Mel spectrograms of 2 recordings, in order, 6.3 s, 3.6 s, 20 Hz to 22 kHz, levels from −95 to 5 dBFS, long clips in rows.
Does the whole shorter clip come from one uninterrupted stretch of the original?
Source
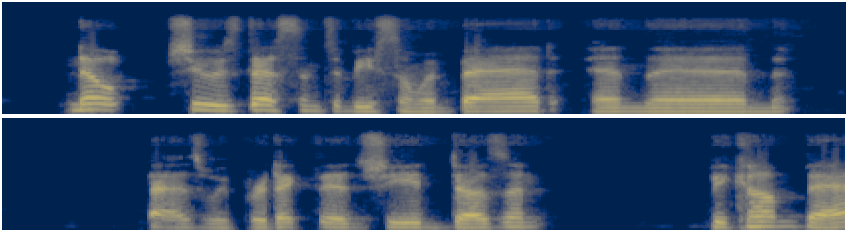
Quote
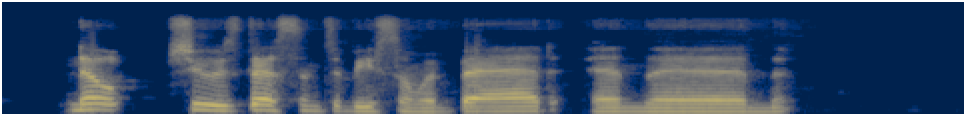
yes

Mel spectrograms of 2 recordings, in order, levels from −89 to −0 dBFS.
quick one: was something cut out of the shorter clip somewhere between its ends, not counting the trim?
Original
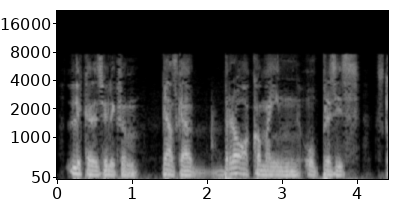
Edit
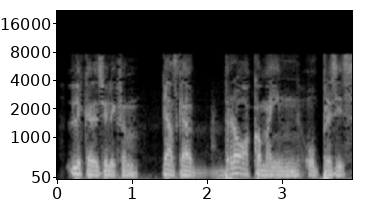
no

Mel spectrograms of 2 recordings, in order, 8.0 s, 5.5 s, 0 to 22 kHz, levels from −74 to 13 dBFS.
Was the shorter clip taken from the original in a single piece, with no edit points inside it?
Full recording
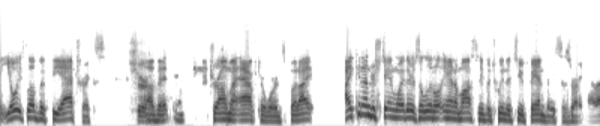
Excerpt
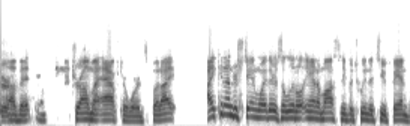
yes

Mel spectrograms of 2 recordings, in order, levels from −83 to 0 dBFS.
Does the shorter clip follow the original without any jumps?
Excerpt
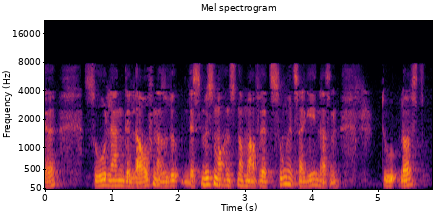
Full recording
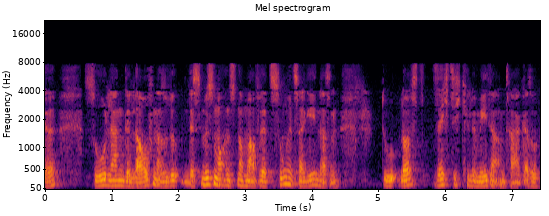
yes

